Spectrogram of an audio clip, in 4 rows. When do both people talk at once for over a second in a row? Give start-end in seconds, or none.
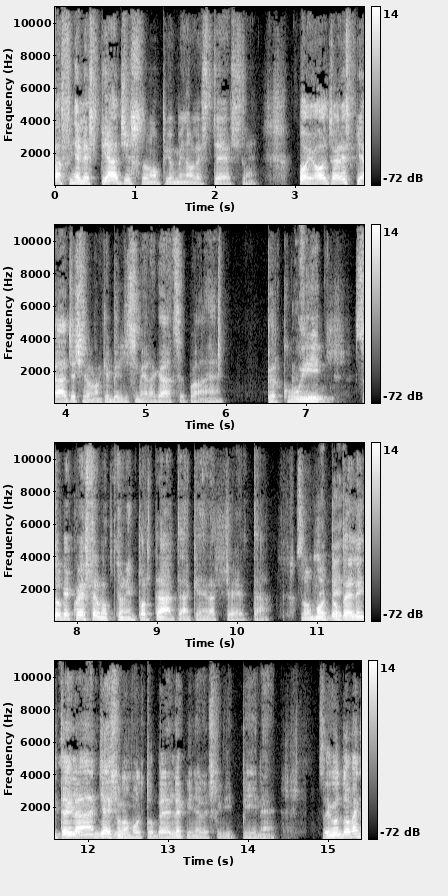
11.0-12.6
